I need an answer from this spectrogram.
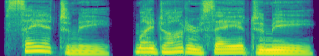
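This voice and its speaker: A woman reading the part of a tender heavenly mother, the queen of heaven, in a slow, solemn devotional reading. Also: sits low, animated, warm tone, dry recording, studio quality.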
